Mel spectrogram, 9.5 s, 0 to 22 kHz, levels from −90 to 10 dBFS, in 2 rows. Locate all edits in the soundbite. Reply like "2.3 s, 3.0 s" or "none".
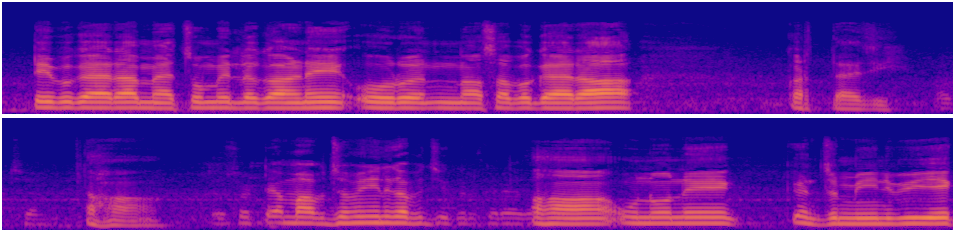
none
